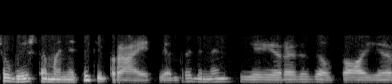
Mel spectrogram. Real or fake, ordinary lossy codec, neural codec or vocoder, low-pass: real; MP3, 64 kbps; none; 10.8 kHz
